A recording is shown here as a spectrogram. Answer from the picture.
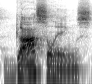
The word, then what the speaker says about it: gosling: I think I said goosling. I figured, okay, I screwed that all up. Gosling.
